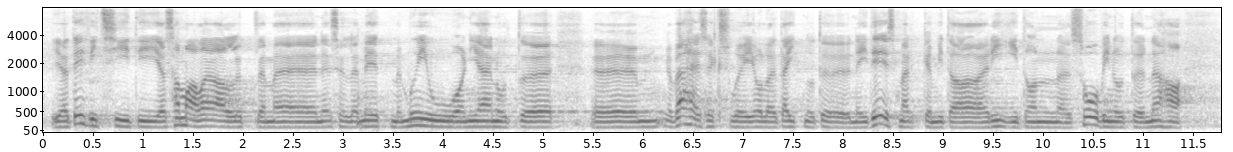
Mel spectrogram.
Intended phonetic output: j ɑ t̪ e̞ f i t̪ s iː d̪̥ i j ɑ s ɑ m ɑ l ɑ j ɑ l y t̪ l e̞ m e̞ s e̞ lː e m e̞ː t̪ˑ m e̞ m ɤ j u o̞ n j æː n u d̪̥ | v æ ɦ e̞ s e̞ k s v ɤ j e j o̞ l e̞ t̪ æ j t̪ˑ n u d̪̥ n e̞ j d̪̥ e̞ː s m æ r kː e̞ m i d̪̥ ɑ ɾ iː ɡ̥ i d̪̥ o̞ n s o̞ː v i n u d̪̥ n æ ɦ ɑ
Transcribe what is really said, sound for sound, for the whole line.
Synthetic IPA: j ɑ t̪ e̞ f i t̪ s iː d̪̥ i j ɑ s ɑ m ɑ l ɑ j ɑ l y t̪ l e̞ m e̞ s e̞ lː e m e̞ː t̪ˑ m e̞ m ɤ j u o̞ n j æː n u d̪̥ | v æ ɦ e̞ s e̞ k s v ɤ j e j o̞ l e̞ t̪ æ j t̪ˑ n u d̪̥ n e̞ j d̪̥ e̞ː s m æ r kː e̞ m i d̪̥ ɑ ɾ iː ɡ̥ i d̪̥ o̞ n s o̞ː v i n u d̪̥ n æ ɦ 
